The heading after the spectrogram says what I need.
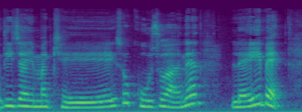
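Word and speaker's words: Ray-Ban: 그래서 이게 선글라스로 이제 유행을 하게 된 거고, 딱 요 디자인만 계속 고수하는 레이벤. 레이벤은 이제 우리나라 발음으로 라이방이 된 것이죠.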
